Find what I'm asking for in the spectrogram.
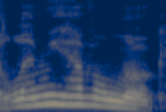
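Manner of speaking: ordinary delivery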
